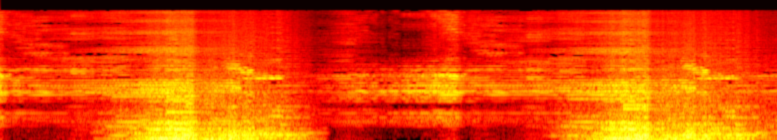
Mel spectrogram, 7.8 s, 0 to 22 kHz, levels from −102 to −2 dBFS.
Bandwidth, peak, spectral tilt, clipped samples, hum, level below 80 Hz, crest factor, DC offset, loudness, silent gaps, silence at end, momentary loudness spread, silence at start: 16 kHz; -4 dBFS; -4.5 dB/octave; under 0.1%; none; -30 dBFS; 18 dB; under 0.1%; -23 LUFS; none; 0 s; 17 LU; 0 s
